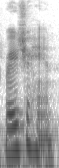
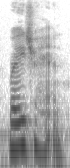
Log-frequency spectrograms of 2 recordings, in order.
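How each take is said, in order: Both takes have the same delivery.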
